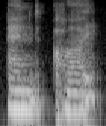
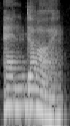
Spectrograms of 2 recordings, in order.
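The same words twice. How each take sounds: First: The words are said separately. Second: The words run together smoothly.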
